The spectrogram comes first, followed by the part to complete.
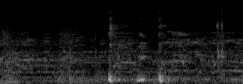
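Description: Someone close by coughs three times in quick succession about a second in, over background music.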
